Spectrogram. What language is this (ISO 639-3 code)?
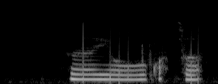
zho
